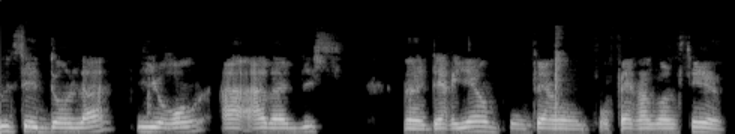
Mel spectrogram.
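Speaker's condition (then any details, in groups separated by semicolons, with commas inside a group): Dystonia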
